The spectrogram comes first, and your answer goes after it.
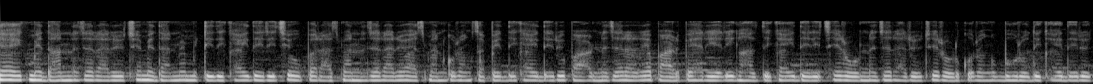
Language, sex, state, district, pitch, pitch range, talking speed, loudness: Rajasthani, female, Rajasthan, Churu, 190 Hz, 185-195 Hz, 285 wpm, -18 LUFS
